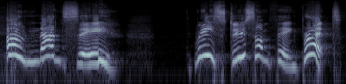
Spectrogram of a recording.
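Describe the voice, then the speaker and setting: A woman's voice: extremely high pitch, big pitch swings, takes it slowly, bright, forceful tone, no room sound, studio quality, heavily acted. A woman playing an anxious, polite, hesitant hospital worker with strange powers in an improvised comedy game. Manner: hesitant, tentative. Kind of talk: improvised comic roleplay.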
